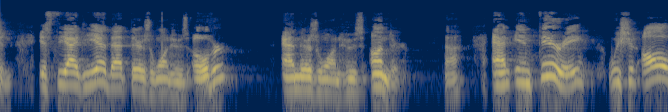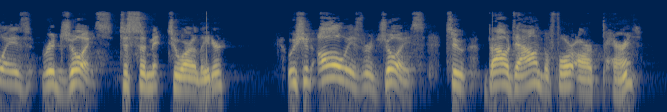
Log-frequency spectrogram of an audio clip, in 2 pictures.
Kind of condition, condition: setting, large echoing room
